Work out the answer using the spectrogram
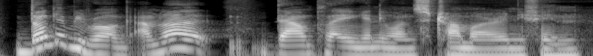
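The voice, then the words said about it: Slipping into a weak British accent. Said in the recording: “this British accent just keeps sneaking in ... a few sneaks of my less than average, actually, British accent.”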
